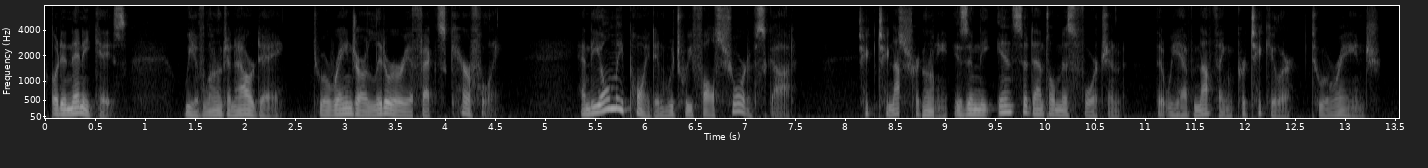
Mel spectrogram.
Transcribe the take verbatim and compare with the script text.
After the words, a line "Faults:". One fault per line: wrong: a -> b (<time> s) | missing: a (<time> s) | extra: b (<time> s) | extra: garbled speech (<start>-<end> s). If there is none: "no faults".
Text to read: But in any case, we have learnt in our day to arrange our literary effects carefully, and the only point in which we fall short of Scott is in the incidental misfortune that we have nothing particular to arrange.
But in any case, we have learnt in our day to arrange our literary effects carefully, and the only point in which we fall short of Scott [garbled] is in the incidental misfortune that we have nothing particular to arrange.
Faults:
extra: garbled speech (8.1-9.0 s)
